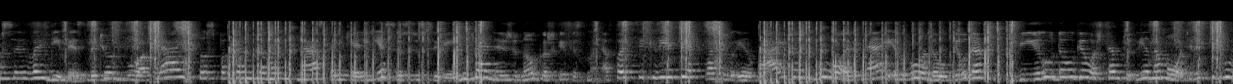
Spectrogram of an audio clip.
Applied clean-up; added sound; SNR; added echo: none; Domestic sounds, home sounds; 1 dB; reverberation time 0.5 s.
